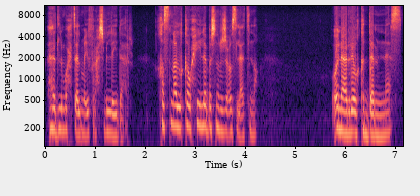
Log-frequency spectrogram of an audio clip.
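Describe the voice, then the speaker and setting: A woman's voice: lowish voice, fairly even intonation, fast, pauses often, darkish tone, no echo, studio quality, natural voice. A woman with a Moroccan accent voicing a wronged, cunning husband in bedtime folk-tale storytelling. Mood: resolute.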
